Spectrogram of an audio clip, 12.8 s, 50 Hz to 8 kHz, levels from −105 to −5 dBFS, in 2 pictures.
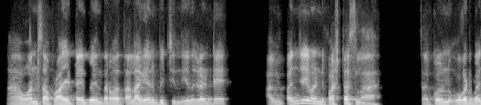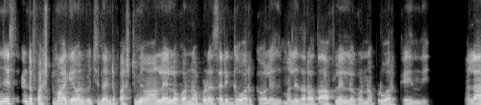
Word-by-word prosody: ఆ! - - -8 0.2
వన్స్ 165 +5 +1
ఆ - - 0
ప్రాజెక్ట్ 155 +1 +4
అయిపోయిన 150 -1 +3
తర్వాత 145 +1 +2
అలాగే 155 +1 +4
అనిపించింది. 125 -4 -3
ఎందుకంటే, 165 +3 0 0.7
అవి 145 +3 -5
పని 155 +4 +1
చేయవండి 190 -9 +4
ఫస్ట్ 145 +3 +2
అసలా. 110 -8 -3 0.7
స - - -26 0.2
కొన్ని 160 -1 +4
ఒకటి 170 0 +5
పనిచేస్తే 180 +2 +1
అంటే 180 0 +2
ఫస్ట్ 165 +1 -3
మాకేమనిపించిందంటే, 155 0 0
ఫస్ట్ 145 +1 -5
మేము 150 -2 0
ఆన్‌లైన్‌లో 145 -1 +2
కొన్నప్పుడు 130 +2 -2
అది 135 - -10
సరిగ్గా 125 -1 -2
వర్క్‌‌వ్వలేదు. 110 -1 -5
మళ్ళీ 135 +2 -3
తర్వాత 135 -1 -2
ఆఫ్‌లైన్‌లో 135 -1 -3
కొన్నప్పుడు 125 +2 -5
వర్కైంది. 110 -3 -8 0.5
మళ్ళీ 165 +1 0
145 Hz, 160 wpm, -24 LUFS, 130-160 Hz, 0.7 s, ఒకటి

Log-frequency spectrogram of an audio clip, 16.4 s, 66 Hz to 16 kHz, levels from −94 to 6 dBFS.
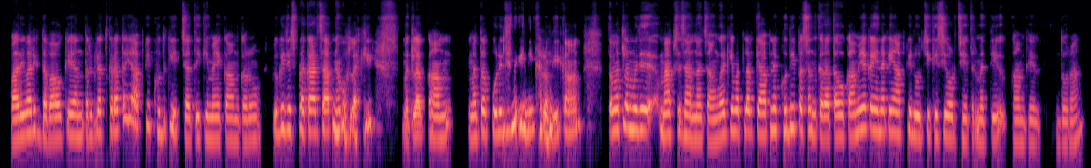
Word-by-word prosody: पारिवारिक 195 +6 +3
दबाव 175 -1 +3
के 195 - +1
अँतर्गत 185 +2 -2
करा 215 0 +2
था - - -1
या 325 -2 +1
आपकी 265 - -4
ख़ुद 210 -2 -5
की 250 - 0
इच्छा 195 -4 -1
थी 180 - +2
कि 180 - -4
मैं 175 0 0
ये 175 - 0
काम 170 -1 -2
करूँ? 170 +1 -3 0.2
क्योंकि 235 +4 -1
जिस 230 -1 0
प्रकार 215 -2 +3
से 215 - +1
आपने 215 0 +3
बोला - - +1
कि 285 +1 -3 0.5
मतलब 95 0 +2
काम 175 0 0 0.3
मैं 180 +1 +1
तो 210 +2 +3
पूरी 205 0 +4
ज़िंदगी 255 +6 +2
नहीं 210 +1 0
करुँगी 240 +8 +2
काम - - -1 0.4
तो - - +3
मतलब 235 +2 +3
मुझे 230 -1 +5 0.2
मैं 195 -2 +2
आपसे 195 +2 -3
जानना 180 -4 0
चाहूँगा 170 +2 -1
कि 200 +3 -2
मतलब 220 0 +2
क्या 200 -1 +3
आपने 225 +4 +1
ख़ुद 220 +1 0
ही 245 - +2
पसँद 220 -2 0
करा 180 -1 +5
था - - +6
वो 185 - +2
काम 195 +2 +1
या 240 +1 +5
कहीं 230 -2 +3
न 215 - +2
कहीं 215 0 0
आपकी 200 +1 -3
रुचि 190 0 +1
किसी 185 +1 -1
और 180 -1 +2
क्षेत्र 170 -2 -7
में 160 - -2
थी 345 0 -3 0.2
काम 160 -1 -5
के 155 - -5 0.4
दौरान? 155 +7 -7
200 Hz, 240 wpm, -22 LUFS, 180-220 Hz, 0.5 s, था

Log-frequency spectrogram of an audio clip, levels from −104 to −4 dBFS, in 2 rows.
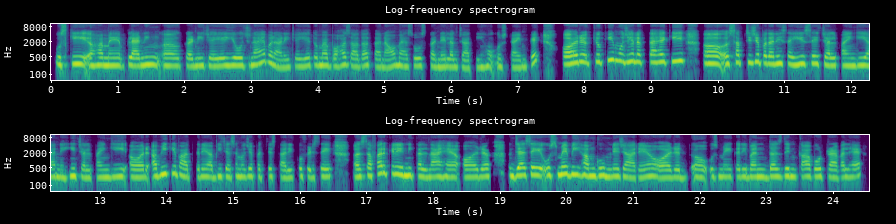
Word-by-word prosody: उसकी 255 +1 +2
हमें 230 0 +2
planning 235 +2 +3
a, 220 -1 -1
करनी 215 +1 0
चाहिए, 220 0 -1
योजनाएँ 230 +4 +1
बनानी 195 -10 -2
चाहिए 210 +2 -4
तो 230 +1 -5
मैं 230 -1 0
बहुत 215 +3 -3
ज़्यादा 215 0 -4
तनाव 195 +1 -4
महसूस 215 0 -4
करने 200 -1 -3
लग 200 -1 -3
जाती 190 0 -8
हूँ 200 0 -4
उस 200 - -7
टाइम 185 +1 -4
पे 285 +6 +1 0.4
और 290 +4 +6 0.2
क्योंकि 325 +4 +2
मुझे 330 -3 +2
लगता 315 -1 +1
है 310 +1 +4
कि 330 +3 +3 0.3
अ - - -1
अ, 265 -1 +5
सब 290 +2 -1
चीज़ें 305 +1 +2
पता 270 -2 +3
नहीं 270 +1 +4
सही 260 -1 +2
से 270 +1 0
चल 225 -2 +2
पाएँगी 225 +1 -1
या 225 -1 -1
नहीं 220 +2 0
चल 205 -2 -3
पाएँगी 210 +2 -2
और 210 -1 0
अभी 255 +5 +4
की 295 0 -2
बात 230 -5 -1
करें, 225 +1 -3
अभी 215 +1 -2
जैसे 225 0 -5
मुझे 225 +1 -1
25 225 0 -7
तारीख़ 205 0 -4
को 230 - -2
फिर 215 -2 -4
से 225 +2 -1 0.3
अ, 220 - +3
सफर 245 +7 +1
के 295 +1 -4
लिए 270 -2 +5
निकलना 230 -3 +2 0.2
है, 215 -1 0
और 215 +1 0 0.3
जैसे 250 +2 +5
उसमें 260 +3 +3
भी 270 +1 +4
हम 245 -2 +3
घूमने 230 -1 +1
जा 215 -3 -1
रहे 205 +1 -4
हैं 230 +2 -1
और 205 -2 0 0.3
अ, - - -2
उसमें 220 +1 -4
करीबन 220 0 -1
10 225 0 0
दिन 225 0 +1
का 225 +1 +1
वो 225 0 +2
ट्रैवल 215 -1 -3
है। 220 +2 -2
225 Hz, 195 wpm, -24 LUFS, 215-250 Hz, 0.4 s, और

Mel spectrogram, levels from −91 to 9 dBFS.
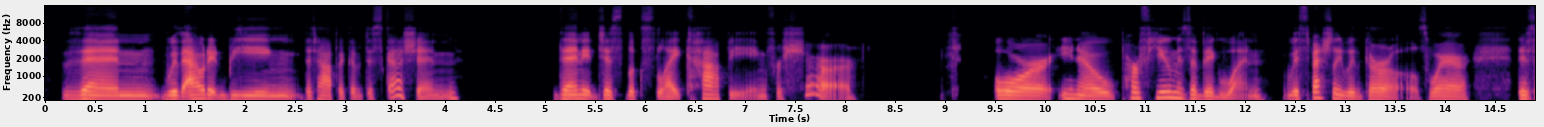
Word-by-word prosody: then 140 -2 +3
without 150 +2 +5
it 140 - +2
being 135 -2 -1
the 140 - -5
topic 135 -2 -3
of 130 -1 -7
discussion, 115 - -4 0.9
then 155 +2 +4
it 150 - +1
just 155 -1 -2
looks 145 - -5
like 125 -2 0
copying 160 -6 -3
for 130 +1 -11
sure. 315 - -3 1.4
Or, 140 -4 +5
you 170 -1 -3
know, 135 -4 +1
perfume 210 +2 +1
is 170 -4 -3
a 160 - +3
big 135 -3 0
one, 110 +3 -5 0.2
with 150 +1 0
especially 195 -5 +1
with 135 -3 -1
girls, 140 -2 -2
where 130 -1 0 0.5
there's 150 -2 0
140 Hz, 120 wpm, -24 LUFS, 135-155 Hz, 1.4 s, without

